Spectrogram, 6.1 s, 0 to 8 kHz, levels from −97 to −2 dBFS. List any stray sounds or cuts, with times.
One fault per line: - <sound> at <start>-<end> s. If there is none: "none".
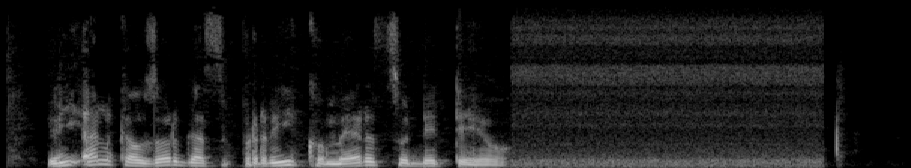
none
